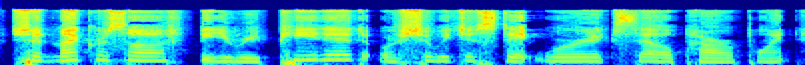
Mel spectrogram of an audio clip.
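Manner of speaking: normal talking voice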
